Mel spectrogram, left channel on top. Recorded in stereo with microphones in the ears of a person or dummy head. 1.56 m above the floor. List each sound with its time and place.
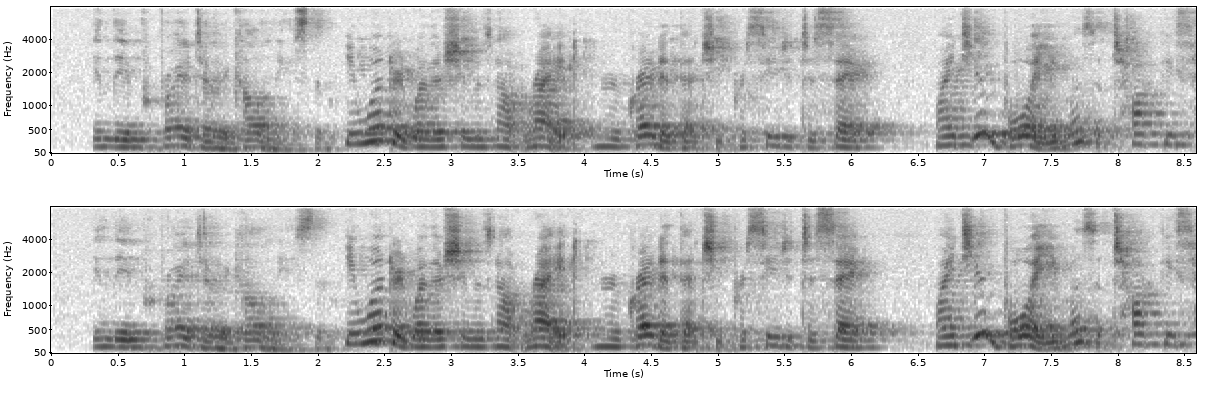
0.3 s a man speaking: 50° left (ahead or behind), 4 m
2.2 s a woman speaking: 15° right (ahead or behind), 2.5 m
